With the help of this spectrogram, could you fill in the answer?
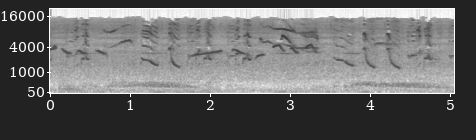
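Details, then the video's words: Sooty-headed bulbul, known locally as kutilang or cangkurileung, recorded near a home: clear whistled slurs, some falling steeply and others rising, given in loose succession with brief gaps, over steady hiss and a soft low rumble. "SUARA BURUNG KUTILANG, CANGKURILEUNG | SOOTY HEADED BULBUL SOUNDS"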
